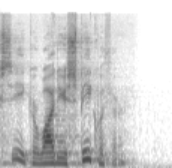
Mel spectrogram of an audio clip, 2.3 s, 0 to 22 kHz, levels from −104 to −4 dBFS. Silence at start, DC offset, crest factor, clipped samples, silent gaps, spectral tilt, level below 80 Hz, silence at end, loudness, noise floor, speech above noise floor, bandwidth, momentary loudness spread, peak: 0 s; under 0.1%; 20 dB; under 0.1%; none; -4 dB/octave; -78 dBFS; 0.65 s; -40 LUFS; -80 dBFS; 39 dB; 15.5 kHz; 17 LU; -24 dBFS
